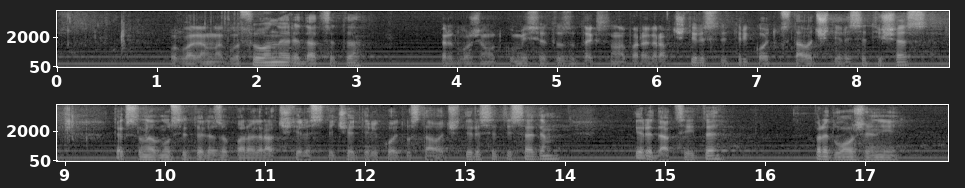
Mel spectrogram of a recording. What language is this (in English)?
Bulgarian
